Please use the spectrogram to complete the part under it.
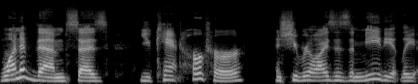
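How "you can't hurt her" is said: normal talking voice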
